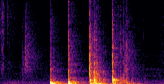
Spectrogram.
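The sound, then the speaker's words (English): Dice tumble and clatter across a hard surface in four quick hollow knocks, each a little softer than the last, before settling. No one speaks. “I got to roll the dice. Yep, roll the dice.”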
